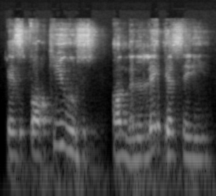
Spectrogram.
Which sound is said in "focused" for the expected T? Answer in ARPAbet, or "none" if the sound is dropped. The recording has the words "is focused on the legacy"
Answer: none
